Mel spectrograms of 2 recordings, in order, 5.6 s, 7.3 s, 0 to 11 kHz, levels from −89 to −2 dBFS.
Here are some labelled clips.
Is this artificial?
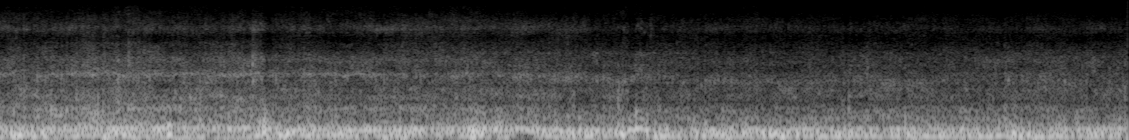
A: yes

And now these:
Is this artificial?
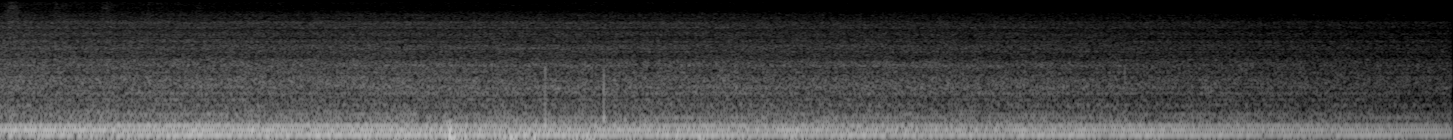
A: no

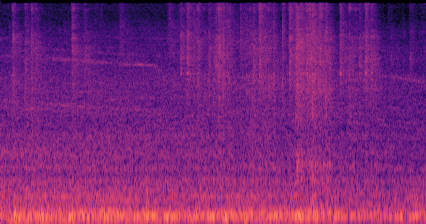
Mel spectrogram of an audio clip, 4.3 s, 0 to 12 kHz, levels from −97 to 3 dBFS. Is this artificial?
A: yes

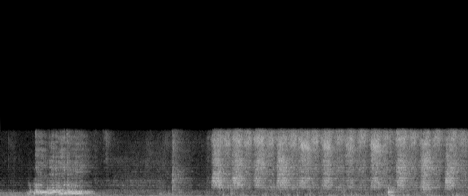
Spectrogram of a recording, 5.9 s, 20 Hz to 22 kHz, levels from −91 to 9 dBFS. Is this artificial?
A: yes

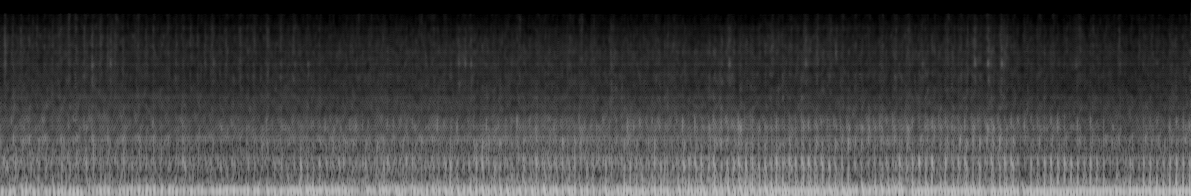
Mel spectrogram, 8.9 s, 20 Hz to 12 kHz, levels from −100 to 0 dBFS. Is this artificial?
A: yes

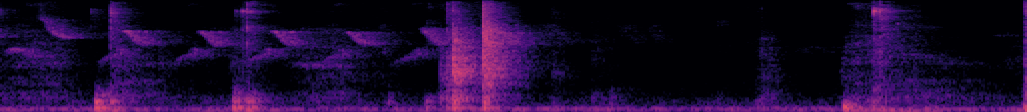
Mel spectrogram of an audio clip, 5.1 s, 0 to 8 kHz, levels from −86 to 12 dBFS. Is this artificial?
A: no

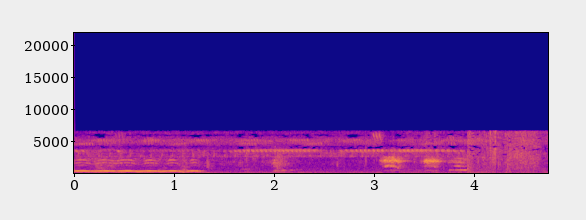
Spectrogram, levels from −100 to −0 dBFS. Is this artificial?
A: no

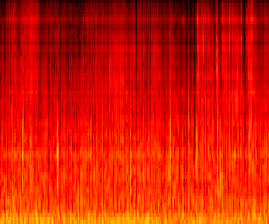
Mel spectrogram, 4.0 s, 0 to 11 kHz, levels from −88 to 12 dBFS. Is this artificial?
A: yes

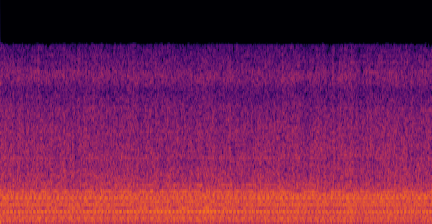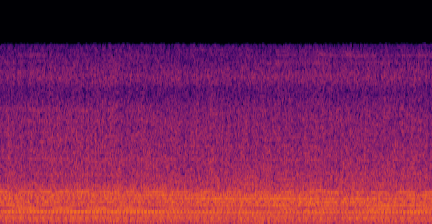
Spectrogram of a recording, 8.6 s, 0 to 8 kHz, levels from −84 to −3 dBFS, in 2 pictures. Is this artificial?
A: no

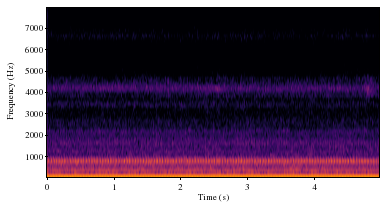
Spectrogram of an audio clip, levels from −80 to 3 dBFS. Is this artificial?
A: yes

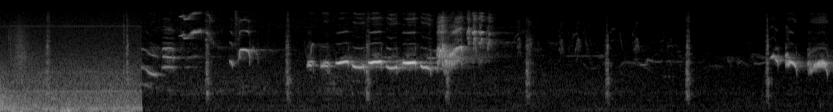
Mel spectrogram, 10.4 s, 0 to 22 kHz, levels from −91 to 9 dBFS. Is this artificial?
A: no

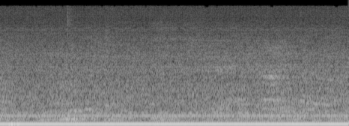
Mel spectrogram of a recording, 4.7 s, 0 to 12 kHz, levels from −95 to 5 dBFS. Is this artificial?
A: no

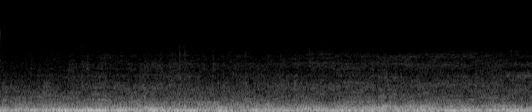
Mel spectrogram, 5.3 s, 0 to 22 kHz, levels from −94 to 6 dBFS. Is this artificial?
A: yes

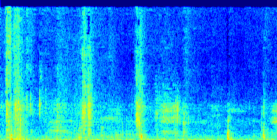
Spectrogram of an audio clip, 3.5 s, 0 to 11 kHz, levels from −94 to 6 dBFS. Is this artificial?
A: no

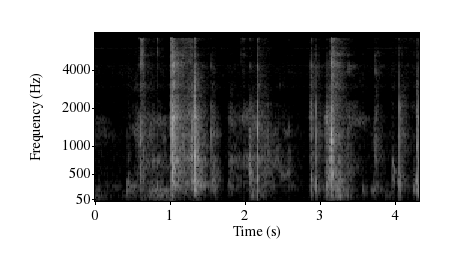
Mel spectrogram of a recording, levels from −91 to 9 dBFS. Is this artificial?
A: yes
